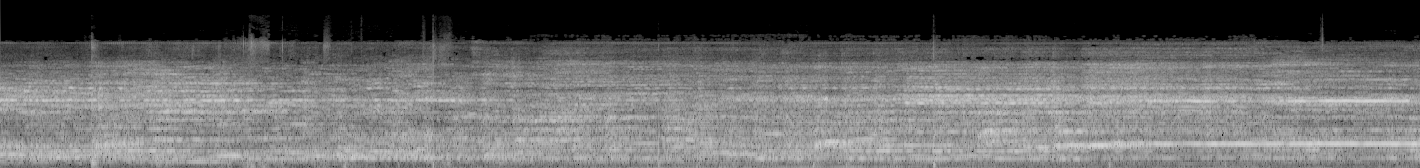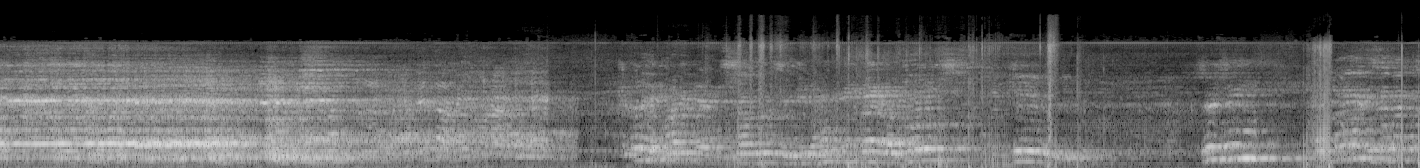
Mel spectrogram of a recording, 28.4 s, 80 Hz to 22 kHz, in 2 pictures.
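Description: Music and voices from a VHS tape playing back on the Supra SV-T21DK VCR, heard through the television's speaker. The sound runs continuously for the first two-thirds, then turns choppier with two short drops near the end.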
